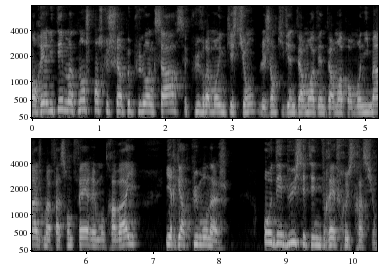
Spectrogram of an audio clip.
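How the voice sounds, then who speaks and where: A man speaks in a high pitch with fairly even intonation and big swings in loudness. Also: fairly quick pace. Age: 20s. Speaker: entrepreneur and youtuber. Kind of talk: podcast interview.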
